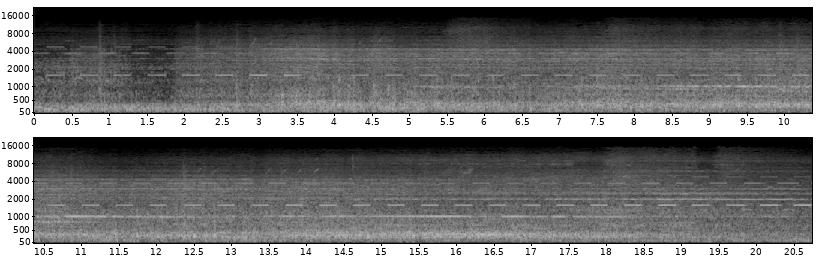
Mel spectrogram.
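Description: Queensland Rail electric suburban trains passing close by: a steady rumble of wheels on the track with a steady electric motor whine. Level crossing warning bells ring in the first couple of seconds and again near the end.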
